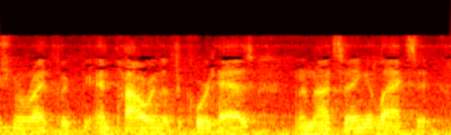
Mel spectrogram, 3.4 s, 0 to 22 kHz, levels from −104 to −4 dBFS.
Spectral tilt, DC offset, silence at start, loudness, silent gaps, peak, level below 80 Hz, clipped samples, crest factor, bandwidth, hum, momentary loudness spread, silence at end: -7 dB/octave; under 0.1%; 0 s; -23 LUFS; none; -2 dBFS; -34 dBFS; under 0.1%; 20 dB; 7.8 kHz; none; 6 LU; 0 s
